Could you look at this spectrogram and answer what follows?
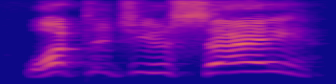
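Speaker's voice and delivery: high, loud, drawn-out yell; defiant, urgent shout. A narrator's reading. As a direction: call back with defiance and urgency. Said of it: "his tone a mixture of defiance and urgency".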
